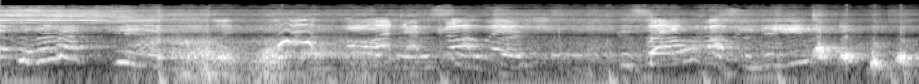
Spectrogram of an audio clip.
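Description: Children's excited high-pitched shouts and squeals, many voices overlapping, over background music.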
